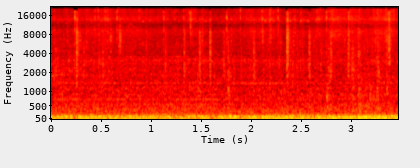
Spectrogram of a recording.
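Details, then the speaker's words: Infiniti G35 cruising after installing a welded rear differential and new axles: steady low road rumble, no whine or clunk from the rear, where the old diff was audible at this speed; now only brakes and shocks heard. "Even right now, this speed, I'd hear my diff. Now all Nice I hear brakes. Now I'll hear my brakes and my shocks."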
